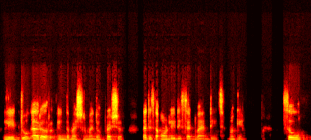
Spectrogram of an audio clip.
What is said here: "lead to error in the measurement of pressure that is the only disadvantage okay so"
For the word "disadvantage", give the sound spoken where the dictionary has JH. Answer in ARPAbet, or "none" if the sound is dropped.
JH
